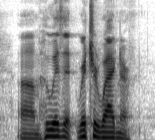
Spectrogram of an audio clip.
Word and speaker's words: Wagner: is it Richard Wagner he's German so it's actually Richard Wagner so Wagner is one of my favorite um you could say Wagner I guess but Wagner is the right way to say it um and it's that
